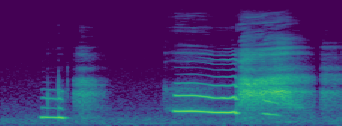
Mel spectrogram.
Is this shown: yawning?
yes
